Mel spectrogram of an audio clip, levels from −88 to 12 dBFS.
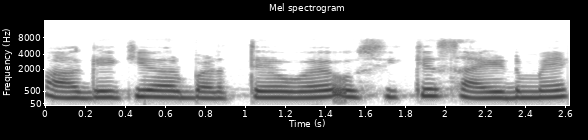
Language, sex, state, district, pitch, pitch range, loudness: Hindi, female, Bihar, Gopalganj, 250 Hz, 240-265 Hz, -20 LUFS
